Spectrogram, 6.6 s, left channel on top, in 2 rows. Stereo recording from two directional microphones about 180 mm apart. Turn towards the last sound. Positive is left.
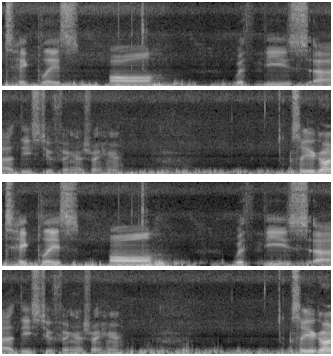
turn(degrees=-25)  # may be behind; listen again after turning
